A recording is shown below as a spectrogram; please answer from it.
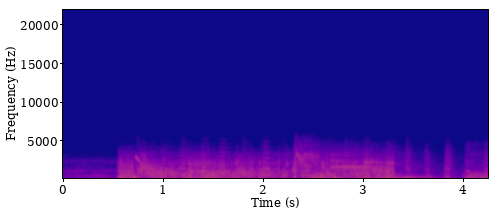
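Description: Cartoon gunshots ring out at a carnival shooting gallery, a loud burst of rapid, overlapping shots that keeps going for several seconds with hardly a break, then trails off near the end.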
